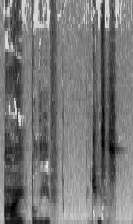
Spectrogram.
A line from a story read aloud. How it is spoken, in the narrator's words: So as quietly as I could, I said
